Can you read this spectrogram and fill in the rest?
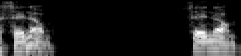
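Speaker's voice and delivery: ordinary talk, nothing marked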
